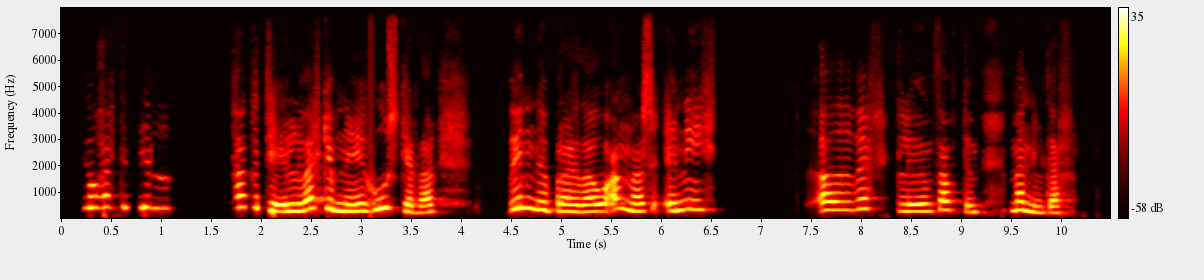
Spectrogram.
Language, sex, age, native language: Icelandic, female, 18-19, Icelandic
